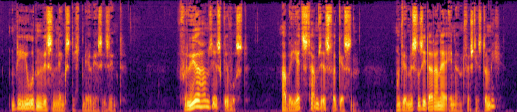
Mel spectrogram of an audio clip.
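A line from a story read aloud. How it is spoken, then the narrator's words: Sad speech. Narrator (German): fügte er traurig hinzu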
